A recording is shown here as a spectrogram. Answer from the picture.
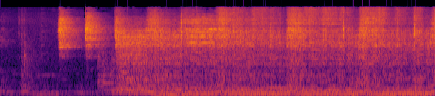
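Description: A live rock band with electric guitars starts a song about a second in and plays loud and steady, after a few sharp clicks.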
